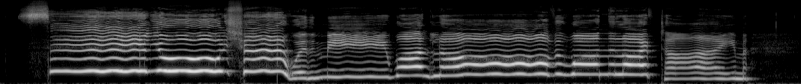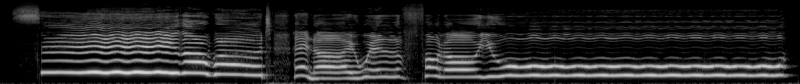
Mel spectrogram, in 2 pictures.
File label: Sontronics Helios cardioid female, microphones recordings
